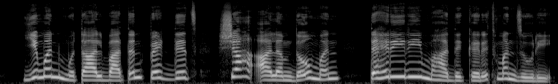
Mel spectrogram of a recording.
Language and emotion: Kashmiri, neutral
